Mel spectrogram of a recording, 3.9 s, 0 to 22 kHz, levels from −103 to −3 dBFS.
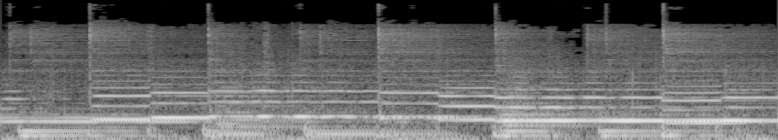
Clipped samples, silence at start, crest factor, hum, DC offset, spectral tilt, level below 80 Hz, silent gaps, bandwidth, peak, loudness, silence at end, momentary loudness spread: under 0.1%; 0 s; 12 dB; none; under 0.1%; -5.5 dB/octave; -36 dBFS; none; 19.5 kHz; -8 dBFS; -21 LUFS; 0 s; 6 LU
